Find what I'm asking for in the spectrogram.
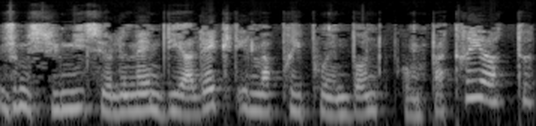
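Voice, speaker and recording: A woman speaks with a German accent at a medium pitch. Her voice is somewhat breathy, with lively intonation. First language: German (speaking French). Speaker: author and wartime witness. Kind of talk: interview. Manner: halting.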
